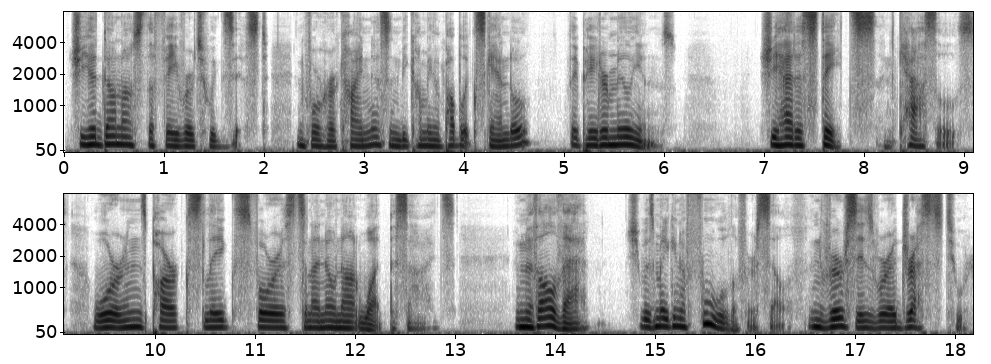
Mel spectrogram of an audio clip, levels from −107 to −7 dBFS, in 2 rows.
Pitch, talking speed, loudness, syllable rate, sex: 145 Hz, 175 wpm, -20 LUFS, 4.9 syllables/s, male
